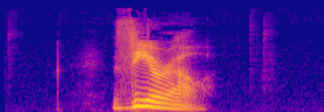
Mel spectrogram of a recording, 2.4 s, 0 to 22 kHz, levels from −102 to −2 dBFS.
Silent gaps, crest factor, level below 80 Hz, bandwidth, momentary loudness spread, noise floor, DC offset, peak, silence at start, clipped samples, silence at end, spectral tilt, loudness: none; 20 dB; -62 dBFS; 11.5 kHz; 22 LU; -68 dBFS; under 0.1%; 0 dBFS; 0.85 s; under 0.1%; 0.95 s; -5 dB/octave; -16 LUFS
